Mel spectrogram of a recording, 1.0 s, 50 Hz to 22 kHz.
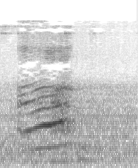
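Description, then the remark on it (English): A kitten, not yet two months old, growls once in a short, thin, whiny burst lasting about half a second, rising slightly in pitch before trailing off into quiet background hiss, with no one talking. “And in other words, she's not even 2 months, ow, 2 months old yet. And she's, this is what she does. Ow, ow, ow. And she's growling.”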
